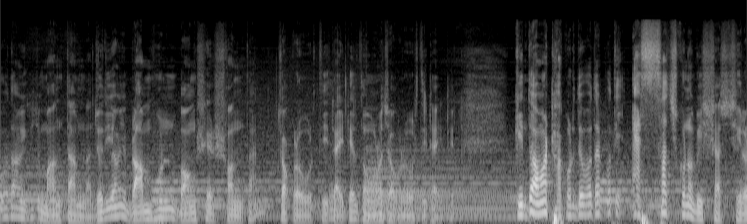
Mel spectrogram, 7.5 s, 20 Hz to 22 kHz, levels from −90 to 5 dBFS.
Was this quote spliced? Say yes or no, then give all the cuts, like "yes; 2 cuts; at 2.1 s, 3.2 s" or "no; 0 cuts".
no; 0 cuts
